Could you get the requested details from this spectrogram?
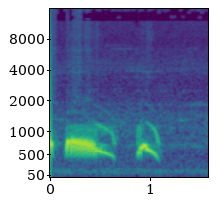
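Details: Spotted dove used as a decoy to call in the flock: a single long, throaty rolling coo sliding downward, followed by a short curved falling coo.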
